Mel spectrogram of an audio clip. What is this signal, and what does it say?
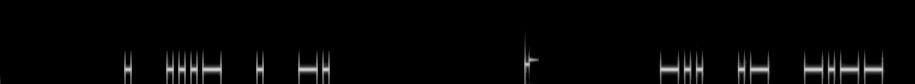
Morse code, heard as a keyed tone, about 20 wpm, spaced as for 15 wpm, 700 Hz. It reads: EVEN DAY
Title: 237 Lesson 38f - Letter q - Words 20wpm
